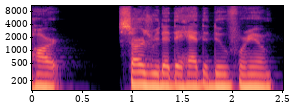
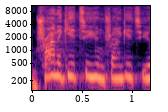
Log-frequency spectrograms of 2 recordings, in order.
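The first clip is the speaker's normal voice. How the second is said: mock screaming and crying, higher pitch; 8 semitones higher, 3 dB quieter than usual. Retelling a mother's frantic phone call: imitating screaming and crying. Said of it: "screaming, crying on the phone".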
